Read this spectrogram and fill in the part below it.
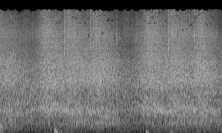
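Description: A basketball bounces on a hardwood floor with dull thuds.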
